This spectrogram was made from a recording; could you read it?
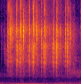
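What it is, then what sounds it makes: Topwater lure with internal rattle. A new, little-used plastic topwater fishing lure is shaken by hand, and the rattle inside clicks and clatters in a quick, bright series of rattling bursts. A steady low hum runs underneath, and the lure is confirmed to rattle.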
